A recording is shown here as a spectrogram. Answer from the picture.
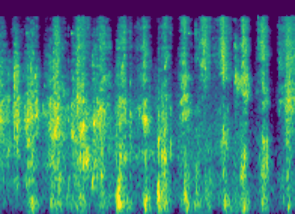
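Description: Tent curtain fabric being rolled up by hand, rustling and crinkling in a quick, irregular run of small crackles.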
